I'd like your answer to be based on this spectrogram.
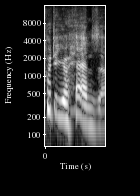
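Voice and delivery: playacted, put-on Italian accent. A character whose voice keeps changing switches accents: italian accent. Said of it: "Italian accent?".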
